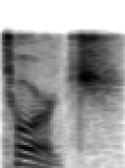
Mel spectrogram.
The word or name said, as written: torch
